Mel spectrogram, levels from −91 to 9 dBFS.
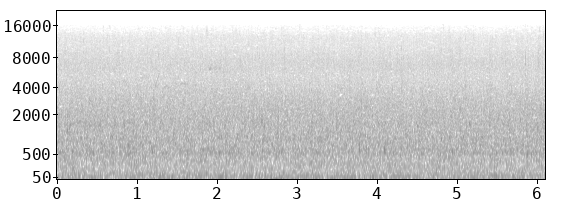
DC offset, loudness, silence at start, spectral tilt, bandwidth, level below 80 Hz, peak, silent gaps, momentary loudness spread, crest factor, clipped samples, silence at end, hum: under 0.1%; -47 LUFS; 0 s; -2.5 dB/octave; 16.5 kHz; -60 dBFS; -32 dBFS; none; 0 LU; 16 dB; under 0.1%; 0 s; none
